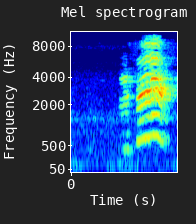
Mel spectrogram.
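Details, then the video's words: Pet parrot, one of two talking birds, repeats a word: a soft rising onset then a loud nasal syllable swelling and fading, harmonics strong, in a quiet indoor setting. "Two talking parrots have conservation"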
